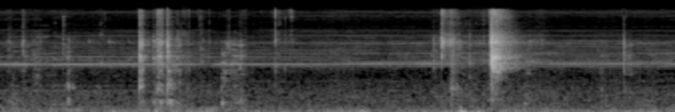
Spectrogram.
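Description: Scattered light clicks and knocks as a set-top box circuit board is handled and set down in its metal case, the sharpest click about five seconds in, over a faint steady high tone.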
